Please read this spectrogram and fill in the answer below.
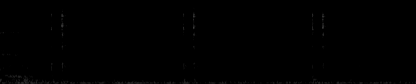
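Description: Three faint groups of sharp computer clicks, some doubled, about a second and a quarter apart, as pages are clicked through on a laptop, over near silence.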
